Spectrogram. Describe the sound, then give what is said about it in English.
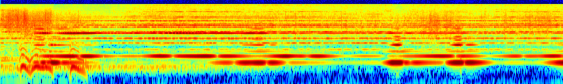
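A soft, hooting synthetic two-tone sound effect from the film E.T., heard when the aliens communicate with their heart lights: a pair of steady pitches a perfect fifth apart, opening with a few quick wavering swoops, then holding with gentle swells and pulses. No talking. “It is made up of two different tones that are, you guessed it, a perfect fifth apart.”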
